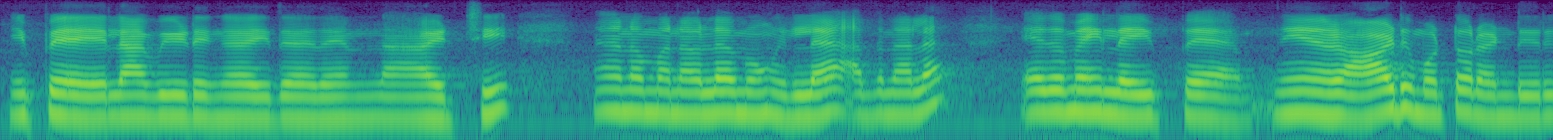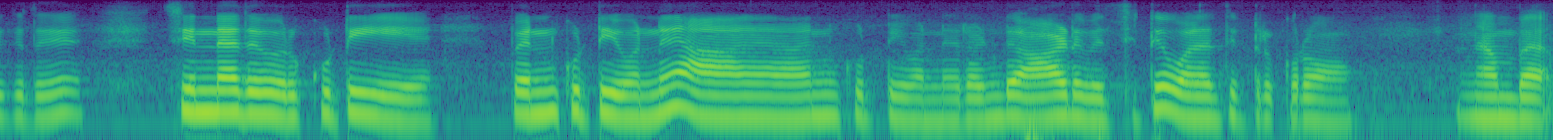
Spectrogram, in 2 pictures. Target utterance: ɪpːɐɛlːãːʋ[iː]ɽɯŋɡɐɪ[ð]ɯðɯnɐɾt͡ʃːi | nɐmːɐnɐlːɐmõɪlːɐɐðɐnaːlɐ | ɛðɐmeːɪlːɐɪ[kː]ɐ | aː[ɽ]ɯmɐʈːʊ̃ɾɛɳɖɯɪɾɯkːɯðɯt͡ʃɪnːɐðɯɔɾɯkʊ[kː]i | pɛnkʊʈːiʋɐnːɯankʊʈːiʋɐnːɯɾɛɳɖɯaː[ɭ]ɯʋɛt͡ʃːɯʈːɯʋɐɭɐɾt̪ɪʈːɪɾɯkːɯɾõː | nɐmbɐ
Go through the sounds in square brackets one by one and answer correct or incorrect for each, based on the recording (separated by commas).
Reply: correct, correct, incorrect, correct, incorrect, incorrect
